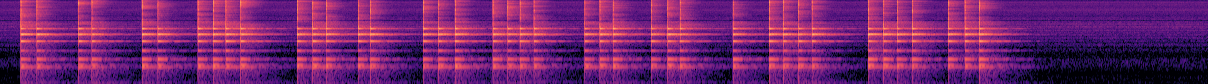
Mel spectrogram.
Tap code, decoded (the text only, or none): GIMONDS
